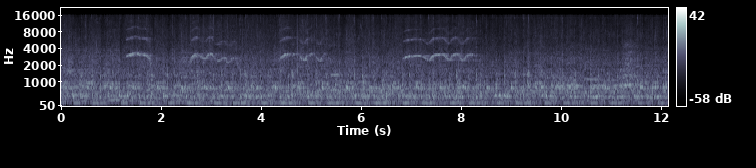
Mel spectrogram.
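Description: Live djembe ensemble playing a fast, steady rhythm, the drum strokes dense and even. A high warbling tone cuts through in four short phrases over the first eight seconds or so.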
